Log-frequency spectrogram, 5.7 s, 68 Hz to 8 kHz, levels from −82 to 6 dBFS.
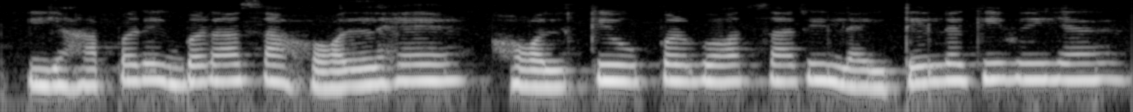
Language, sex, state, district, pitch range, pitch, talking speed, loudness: Hindi, female, Bihar, Gopalganj, 220-260 Hz, 255 Hz, 170 wpm, -13 LUFS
